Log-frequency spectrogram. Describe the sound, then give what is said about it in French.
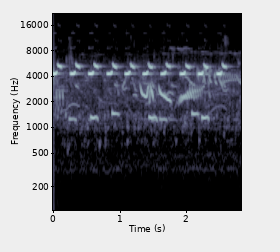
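A great tit sings a bright, high, rhythmic song, repeating a short two-note phrase many times at a brisk, steady pace. The song is clear and alone, with no voices. “voici une mésange charbonnière, avec son chant qui teinte gaiement, plein d'entrain.”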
